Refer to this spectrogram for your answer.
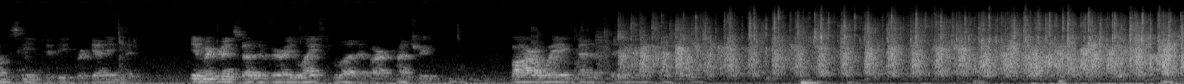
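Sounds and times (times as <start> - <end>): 
speech: 0.1 - 7.4
audience applauding in a courtroom: 6.0 - 11.8.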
